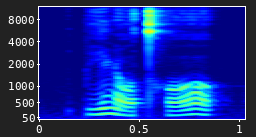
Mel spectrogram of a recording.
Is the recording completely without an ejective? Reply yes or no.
yes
